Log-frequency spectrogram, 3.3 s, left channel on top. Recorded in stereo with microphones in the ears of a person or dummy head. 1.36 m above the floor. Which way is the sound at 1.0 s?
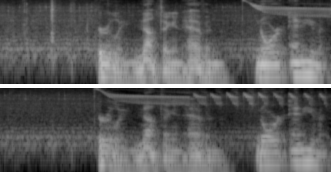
15° left (ahead or behind).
